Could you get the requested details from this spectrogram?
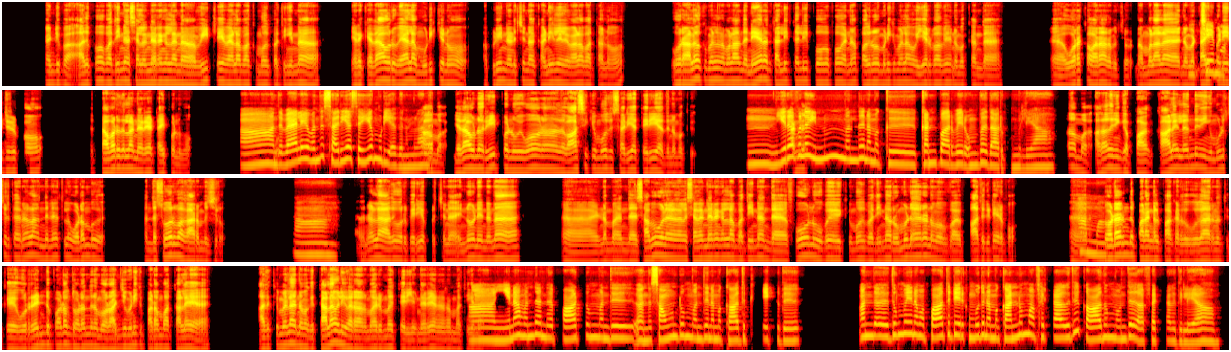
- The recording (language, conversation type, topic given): Tamil, podcast, உடல் உங்களுக்கு ஓய்வு சொல்லும்போது நீங்கள் அதை எப்படி கேட்கிறீர்கள்?
- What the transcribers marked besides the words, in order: drawn out: "ஆ"; in English: "அஃபெக்ட்"; in English: "அஃபெக்ட்"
